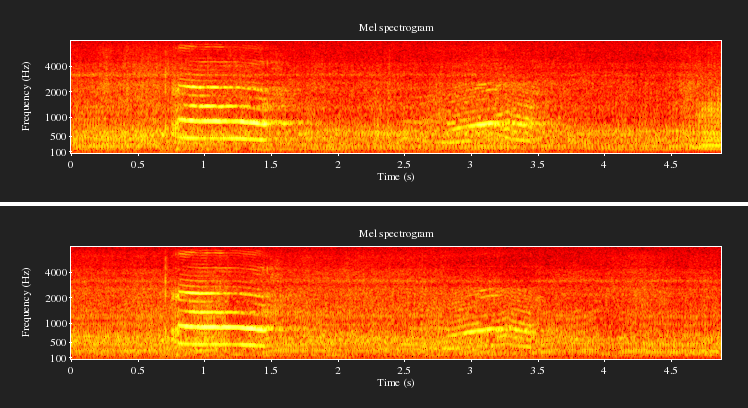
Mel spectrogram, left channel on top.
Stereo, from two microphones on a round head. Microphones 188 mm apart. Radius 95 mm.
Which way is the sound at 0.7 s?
25° right (ahead or behind).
